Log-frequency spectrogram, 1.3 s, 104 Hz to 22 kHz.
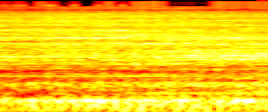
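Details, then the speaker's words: Mini-lathe with a new direct-drive servo motor and new spindle, bearings spinning for the first time, speed stepping down from about 3,500 motor rpm toward its lowest: steady, even whir with a constant mid-pitched hum and no knocks or rubbing; runs smoothly. "on the shaft speed. Again, this is the first time the bearings are spinning at all, so let's see what's the lowest one that she will go."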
